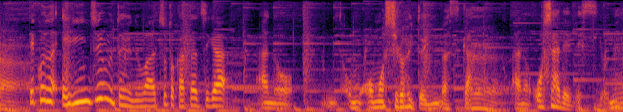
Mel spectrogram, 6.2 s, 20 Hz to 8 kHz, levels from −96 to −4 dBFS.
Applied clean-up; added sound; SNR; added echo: none; none; none; none.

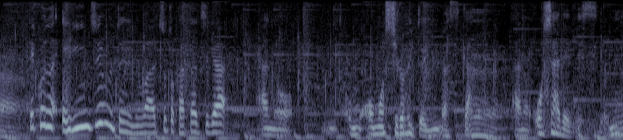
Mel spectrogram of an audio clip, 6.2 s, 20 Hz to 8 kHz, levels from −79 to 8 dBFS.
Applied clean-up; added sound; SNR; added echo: none; Applause / Crowd; 19 dB; none.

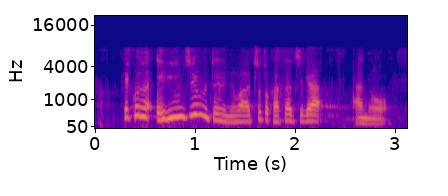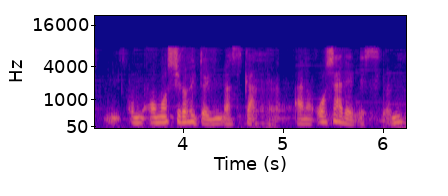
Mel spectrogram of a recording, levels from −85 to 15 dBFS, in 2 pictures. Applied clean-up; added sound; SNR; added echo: neural separator model SepFormer DNS4.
